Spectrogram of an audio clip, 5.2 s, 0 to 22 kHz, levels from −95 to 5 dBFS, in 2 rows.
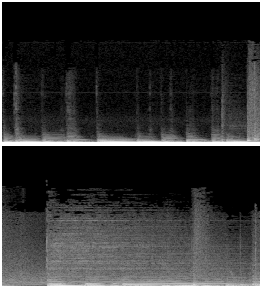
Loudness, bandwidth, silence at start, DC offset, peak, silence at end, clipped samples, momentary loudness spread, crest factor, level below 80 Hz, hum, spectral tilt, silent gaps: -20 LUFS; 11.5 kHz; 0 s; under 0.1%; -2 dBFS; 0 s; under 0.1%; 9 LU; 16 dB; -22 dBFS; none; -7.5 dB/octave; none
